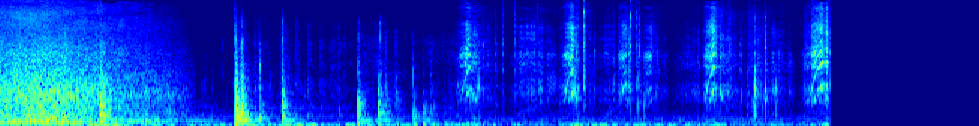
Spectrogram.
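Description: A loud rushing swell with a low hum that fades away, then a sharp thunk followed by a run of irregular clicks and short scraping noises, which cut off suddenly into silence near the end.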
